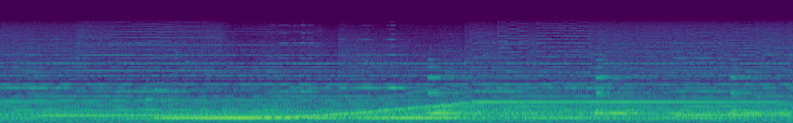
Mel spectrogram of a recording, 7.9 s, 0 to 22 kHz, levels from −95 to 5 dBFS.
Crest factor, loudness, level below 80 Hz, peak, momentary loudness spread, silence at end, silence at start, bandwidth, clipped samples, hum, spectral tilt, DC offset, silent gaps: 14 dB; -25 LUFS; -48 dBFS; -12 dBFS; 8 LU; 0 s; 0 s; 7.2 kHz; under 0.1%; none; -9.5 dB/octave; under 0.1%; none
